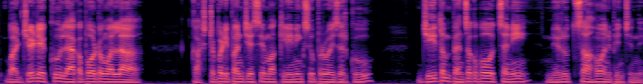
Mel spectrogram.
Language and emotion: Telugu, sad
